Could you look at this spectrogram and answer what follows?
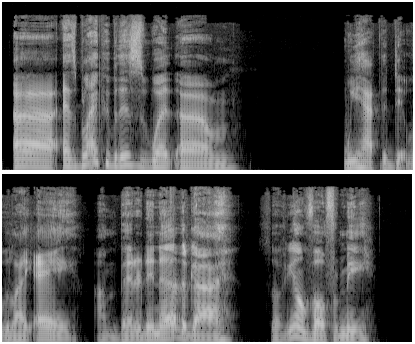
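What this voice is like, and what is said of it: Exhausted, weary-sounding voice. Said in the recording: “why I sound so exhausted”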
